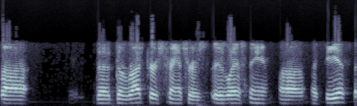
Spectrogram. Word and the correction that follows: Mathis: did I pronounce it right? – Montez Mathis.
